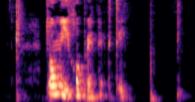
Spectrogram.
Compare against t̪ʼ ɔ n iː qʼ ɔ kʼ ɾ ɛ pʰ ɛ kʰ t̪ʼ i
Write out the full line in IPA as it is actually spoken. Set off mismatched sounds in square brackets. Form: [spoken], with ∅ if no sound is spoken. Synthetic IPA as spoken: t̪ʼ ɔ [m] iː qʼ ɔ [pʼ] ɾ ɛ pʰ ɛ kʰ t̪ʼ i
